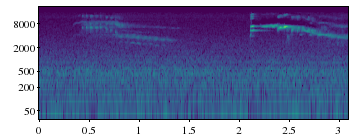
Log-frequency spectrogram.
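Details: A few high descending whistled notes, a pause, then a sharp chirp leading into a bright falling twitter from finches in an indoor, non-breeding community aviary, Edmonton, Canada, March 26, 2015.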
